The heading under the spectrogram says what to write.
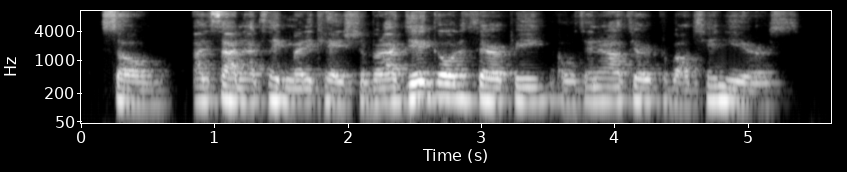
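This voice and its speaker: Somewhat breathy and dark, mellow in tone, a man speaks at a medium pitch and a very fast pace with fairly even intonation and hardly any pauses. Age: 60s. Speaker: author and mental health mentor. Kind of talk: interview.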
